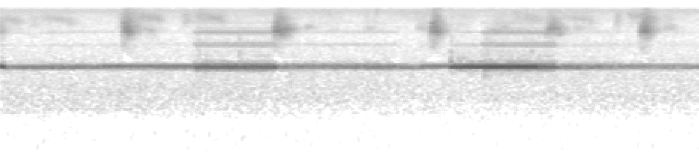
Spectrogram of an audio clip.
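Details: Warm summer night in Bulgaria with crickets calling from the grass: a constant shrill trill, with a louder, pure-toned burst of chirping around the third second and faint clicks above.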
